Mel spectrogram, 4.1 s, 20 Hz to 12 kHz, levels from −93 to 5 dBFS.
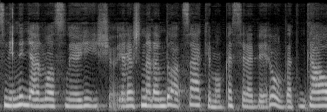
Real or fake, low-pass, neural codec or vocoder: fake; 10.8 kHz; codec, 24 kHz, 0.9 kbps, WavTokenizer, medium music audio release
